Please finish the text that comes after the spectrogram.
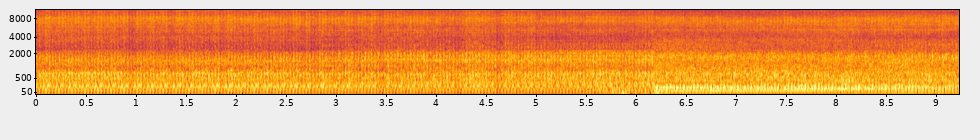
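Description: A Peugeot diesel engine fitted in a Ford idles steadily with a turbo hiss and a low rumbling throb. The tone deepens and changes character about two-thirds of the way through.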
